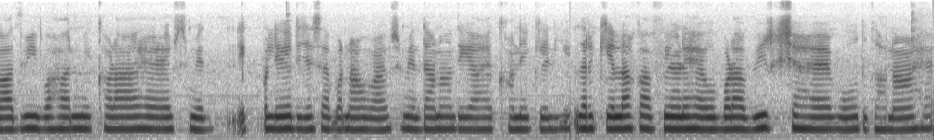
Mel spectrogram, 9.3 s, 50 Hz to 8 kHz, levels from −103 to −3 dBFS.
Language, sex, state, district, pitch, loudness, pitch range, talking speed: Hindi, female, Bihar, Saharsa, 215 Hz, -28 LUFS, 210-220 Hz, 200 wpm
